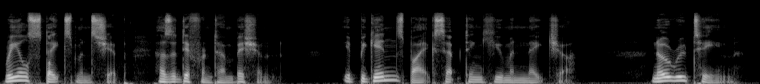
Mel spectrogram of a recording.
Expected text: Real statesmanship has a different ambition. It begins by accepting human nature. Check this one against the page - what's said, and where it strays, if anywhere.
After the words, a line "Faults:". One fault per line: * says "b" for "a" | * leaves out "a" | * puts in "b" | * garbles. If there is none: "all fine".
Real statesmanship has a different ambition. It begins by accepting human nature. No routine
Faults:
* puts in "No routine"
